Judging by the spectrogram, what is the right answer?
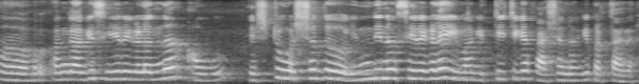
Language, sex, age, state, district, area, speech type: Kannada, female, 60+, Karnataka, Mandya, rural, spontaneous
